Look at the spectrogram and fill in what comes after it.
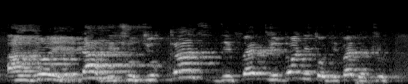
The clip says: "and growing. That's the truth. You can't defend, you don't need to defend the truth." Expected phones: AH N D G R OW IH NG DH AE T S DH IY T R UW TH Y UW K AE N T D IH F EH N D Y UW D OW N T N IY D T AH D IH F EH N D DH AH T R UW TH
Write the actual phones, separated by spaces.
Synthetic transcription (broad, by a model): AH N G OW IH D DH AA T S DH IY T R UW Y UW K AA N T D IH F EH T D Y UW D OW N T N IY D T AH D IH F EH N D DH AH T R UW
